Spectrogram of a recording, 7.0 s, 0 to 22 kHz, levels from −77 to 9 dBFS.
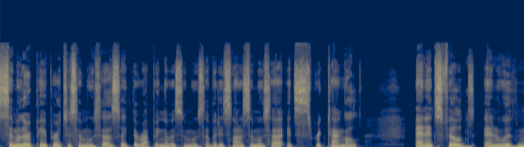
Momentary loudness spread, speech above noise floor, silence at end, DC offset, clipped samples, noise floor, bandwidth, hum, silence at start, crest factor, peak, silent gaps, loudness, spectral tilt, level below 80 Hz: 8 LU; 30 dB; 0 s; under 0.1%; under 0.1%; -53 dBFS; 16 kHz; none; 0 s; 18 dB; -4 dBFS; none; -23 LUFS; -4 dB/octave; -70 dBFS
